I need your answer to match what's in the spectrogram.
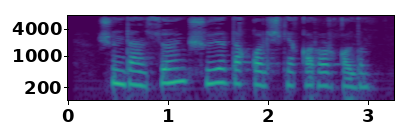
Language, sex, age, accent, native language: Uzbek, female, 18-24, Buxoro, Uzbek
